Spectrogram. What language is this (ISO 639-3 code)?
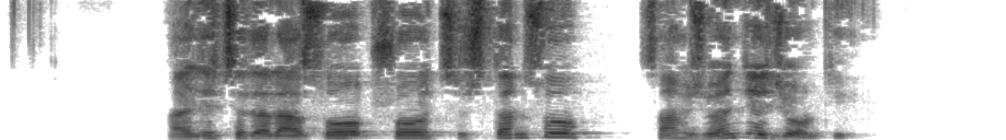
pus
